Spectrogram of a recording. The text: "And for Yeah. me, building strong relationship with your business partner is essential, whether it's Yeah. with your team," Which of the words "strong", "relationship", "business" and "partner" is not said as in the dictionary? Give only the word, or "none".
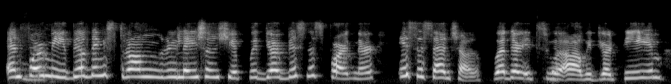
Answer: business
